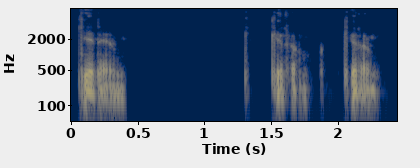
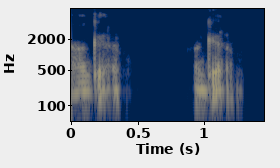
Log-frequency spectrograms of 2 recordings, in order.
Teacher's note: Potentially, you can also reduce him to Him is probably most commonly going to reduce to im without any other reduction. We just drop the h.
